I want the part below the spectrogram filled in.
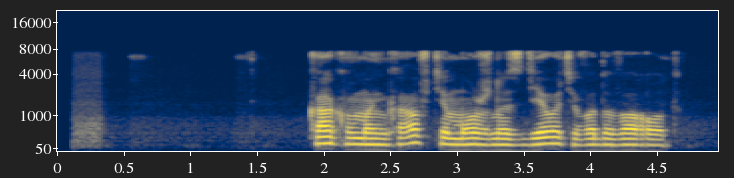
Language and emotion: Russian, neutral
